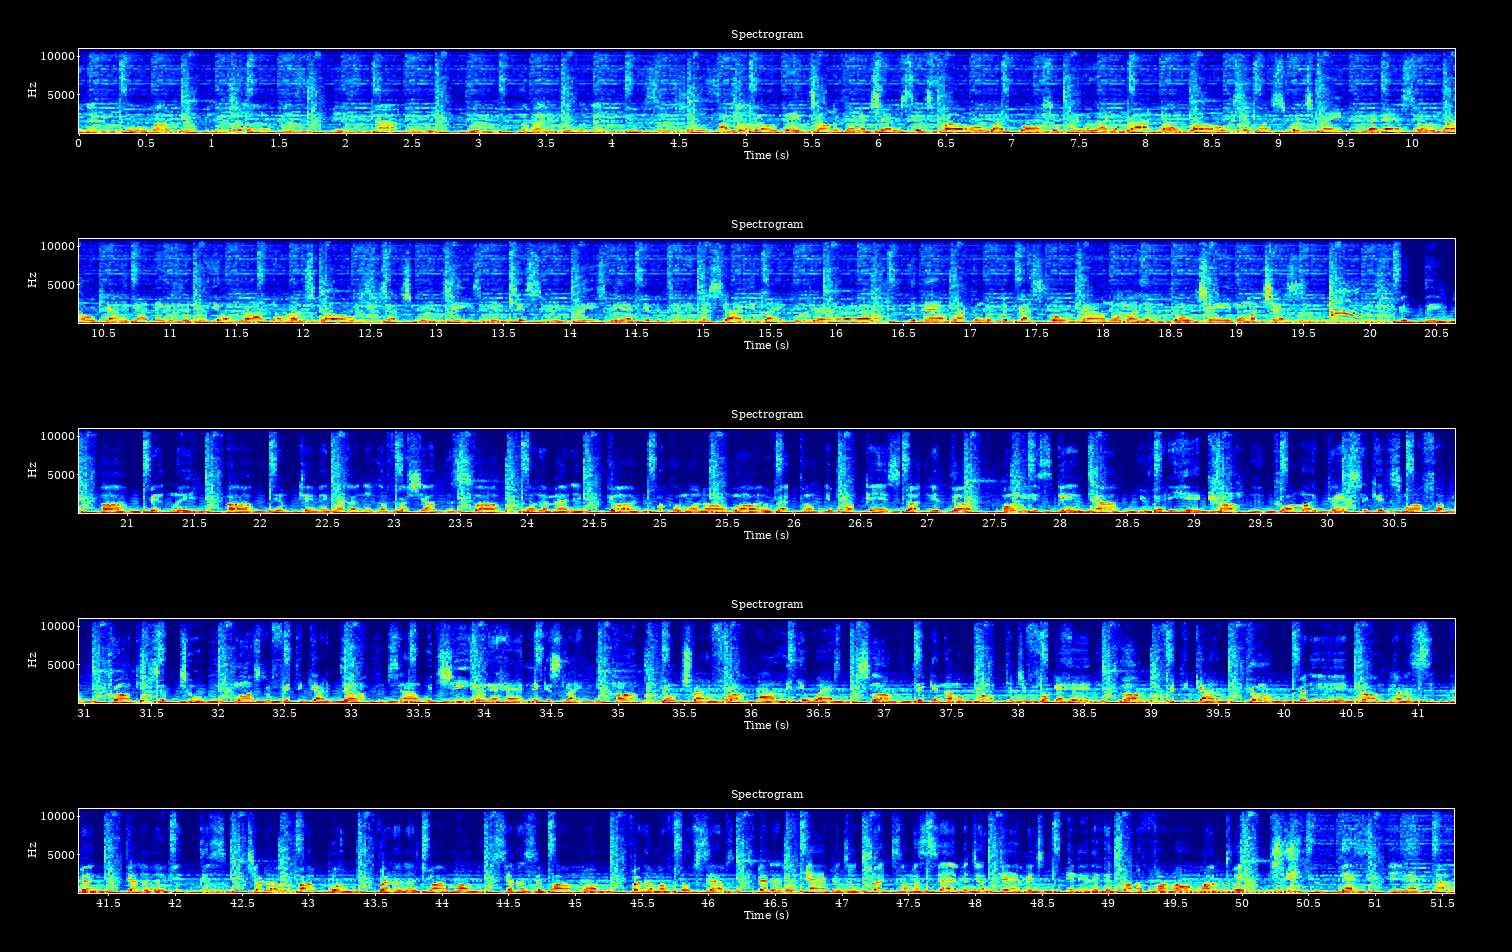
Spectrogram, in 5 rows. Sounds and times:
Music: 0.0s - 51.5s
Rapping: 0.0s - 51.5s.

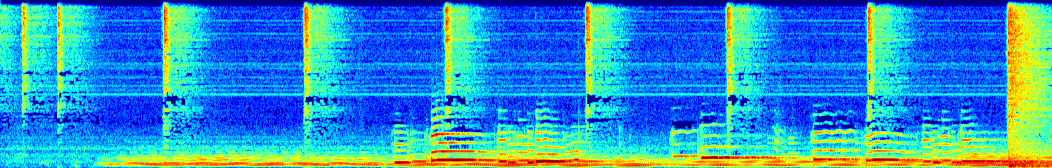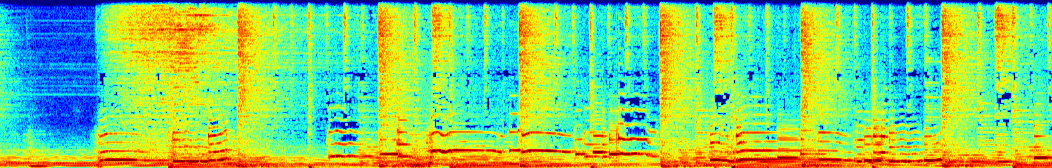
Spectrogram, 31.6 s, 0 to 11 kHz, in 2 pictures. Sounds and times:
Music: 0.0s - 31.5s.

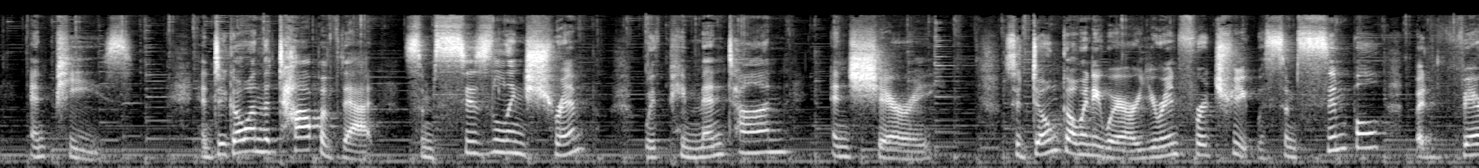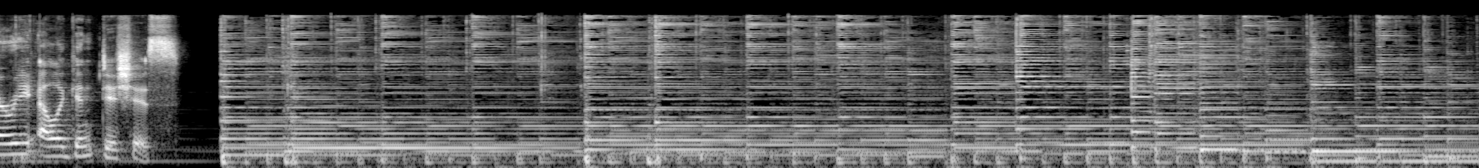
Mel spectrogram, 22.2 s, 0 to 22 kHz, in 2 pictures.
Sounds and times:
Music: 0.0s - 22.1s
Speech: 0.2s - 7.0s, 7.6s - 12.5s.

